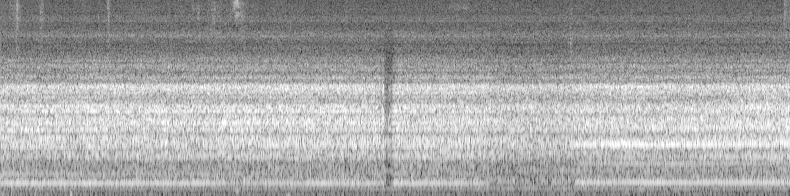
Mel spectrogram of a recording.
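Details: Steady hiss with constant buzzing tones on the CB radio band, a continuous interference signal of unknown source.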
